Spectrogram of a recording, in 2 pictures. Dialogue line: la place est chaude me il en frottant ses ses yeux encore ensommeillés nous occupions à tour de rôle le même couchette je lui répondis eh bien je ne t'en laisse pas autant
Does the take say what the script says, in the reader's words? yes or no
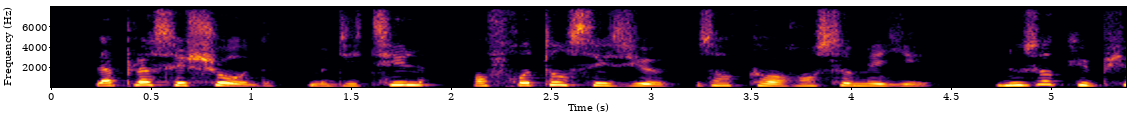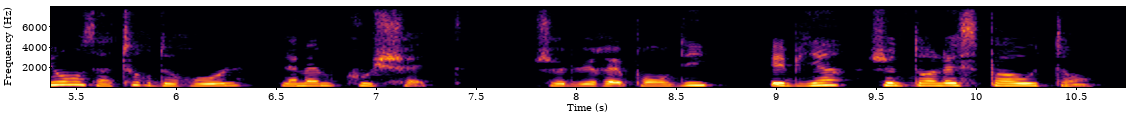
no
